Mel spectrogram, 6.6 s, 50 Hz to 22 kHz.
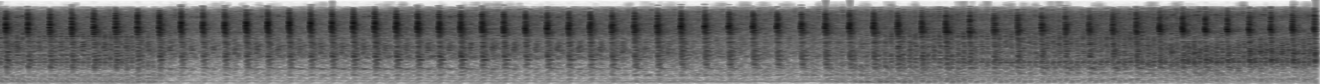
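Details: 2003 Ford Focus Zetec engine at idle: sharp metallic rap about three times a second, steady and regular; engine knock, cause not yet found.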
